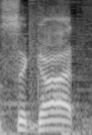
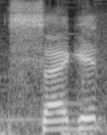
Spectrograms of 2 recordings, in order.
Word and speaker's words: Sagat: then what's even worse some people call sagat uh saggit or sagad it's like come on oh wow that was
